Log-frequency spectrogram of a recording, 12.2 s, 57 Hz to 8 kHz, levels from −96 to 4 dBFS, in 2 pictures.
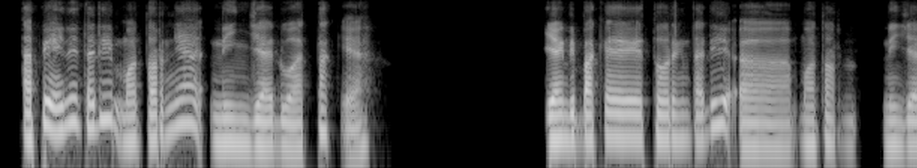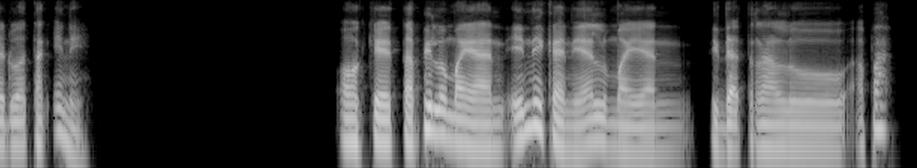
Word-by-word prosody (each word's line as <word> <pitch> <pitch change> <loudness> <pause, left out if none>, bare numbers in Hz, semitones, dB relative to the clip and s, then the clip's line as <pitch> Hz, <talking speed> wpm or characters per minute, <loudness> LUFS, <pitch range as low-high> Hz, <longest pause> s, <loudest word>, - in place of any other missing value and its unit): Tapi 140 +7 +3
ini 220 - +1
tadi 230 +5 +1
motornya 150 - 0
Ninja 120 -2 +1
2 110 -1 -1
tak 165 -2 -5
ya? 90 +5 -3 1.2
Yang 135 +1 +4
dipakai 140 0 +3
touring 135 -1 0
tadi, 135 +10 -1
eee, 110 - -1
motor 120 0 -5 0.3
Ninja 115 0 -2
2 115 0 -1
tak 120 +1 -4
ini? 125 - -4 1.7
Oke 125 0 +3
tapi 120 +9 +1
lumayan 120 -10 +3
ini 180 +8 +3
kan 115 -7 +2
ya 105 +5 +1
lumayan 95 -4 -2
tidak - - 0
terlalu 100 -1 -2
apa 180 0 -5
120 Hz, 135 wpm, -23 LUFS, 105-140 Hz, 1.7 s, Yang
